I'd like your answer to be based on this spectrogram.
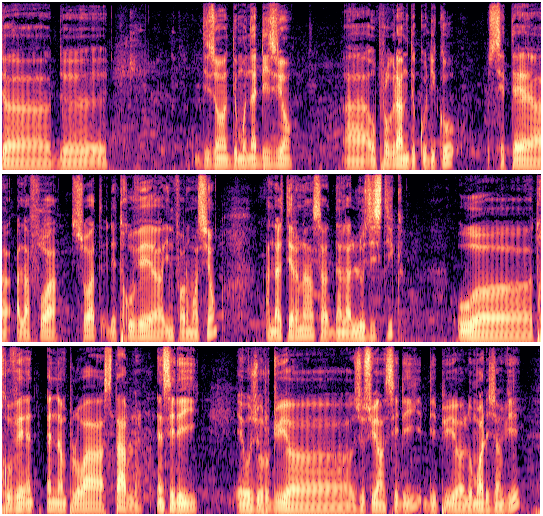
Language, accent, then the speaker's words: French; Guinea; now in France; Je viens de la Guinée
